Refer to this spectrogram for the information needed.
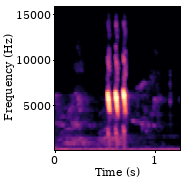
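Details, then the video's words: Three rapid, thin, high-pitched chirps from a small bird calling to others, evenly spaced in under a quarter second, against faint low background noise. "សំឡេងសត្វចាបកន្លង់ | The sound of birds | Little birds call each other"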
